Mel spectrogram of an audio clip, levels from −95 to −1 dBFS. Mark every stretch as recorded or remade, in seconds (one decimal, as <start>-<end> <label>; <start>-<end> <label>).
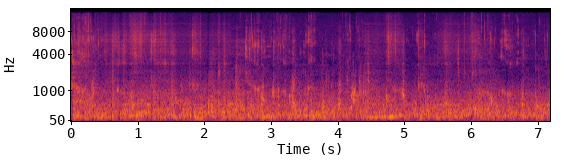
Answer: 0.0-0.5 recorded; 0.5-2.4 remade; 2.4-4.4 recorded; 4.4-5.0 remade; 5.0-5.5 recorded; 5.5-6.1 remade; 6.1-7.2 recorded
